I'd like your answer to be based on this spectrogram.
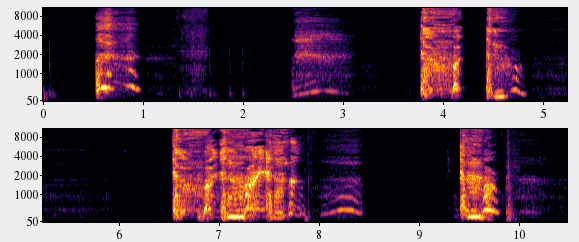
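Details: Person who skipped breathing treatments several times in a row, with chest pain: loud harsh choking, hacking coughs in bursts with strained breaths between; allergies hoped as cause.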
